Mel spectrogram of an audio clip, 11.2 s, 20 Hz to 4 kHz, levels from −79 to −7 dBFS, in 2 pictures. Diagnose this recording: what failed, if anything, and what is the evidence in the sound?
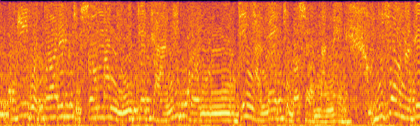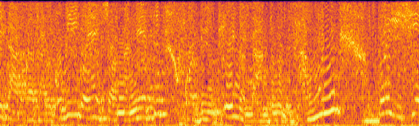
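The failure is in sample-format conversion: companded audio read as linear. A-law bytes are being played as plain 8-bit samples without expansion. Throughout the speech, quiet passages swing as hard as loud ones. The result is very loud, buzzy distortion and heavy noise in the pauses, over an otherwise intact 4 kHz telephone band.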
